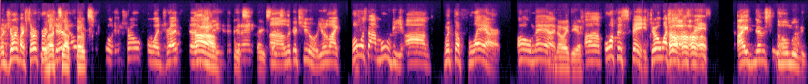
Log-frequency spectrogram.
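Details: Adult male speaker, casual conversation; conversational adult speech.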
